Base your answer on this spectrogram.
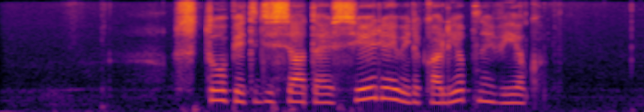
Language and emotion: Russian, neutral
